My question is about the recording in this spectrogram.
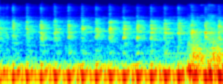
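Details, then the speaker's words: Toyota van engine running on a temporary exhaust straight off the extractors with no muffler: a loud, raw rumble with a sharp, rapid pulsing bark. "The extractors were fucking loud because there was no muffler. All the noise was just coming straight out the extractors. Sounds stupid."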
